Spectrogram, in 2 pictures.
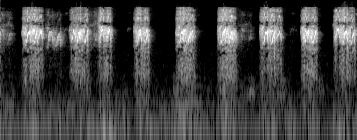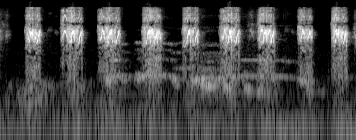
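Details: Repeated piercing chirps from sparrow chicks in Pakistan as the mother comes back with insects, a long regular series near two calls per second, each note buzzy and high, with a faint low whine in the background.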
